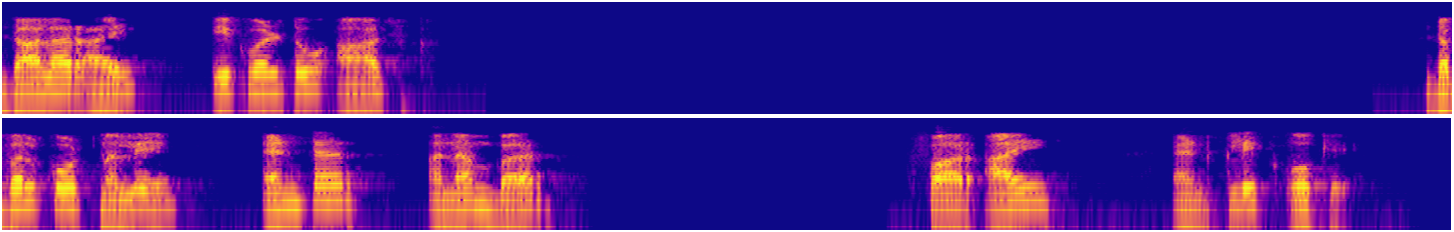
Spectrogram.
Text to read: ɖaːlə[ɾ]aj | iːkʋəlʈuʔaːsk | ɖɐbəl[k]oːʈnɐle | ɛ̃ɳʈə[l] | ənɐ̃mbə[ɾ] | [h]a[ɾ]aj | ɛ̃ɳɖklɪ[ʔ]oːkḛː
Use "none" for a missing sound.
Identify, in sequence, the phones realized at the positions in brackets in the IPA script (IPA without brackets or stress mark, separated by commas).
ɾ, k, ɾ, ɾ, f, ɾ, k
